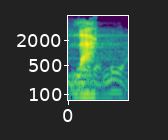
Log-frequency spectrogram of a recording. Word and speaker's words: nhạc: Nhạc thời cổ đại còn có một cách đọc là lạc, Chữ lạc trong tỷ lạc, tức là vui vẻ.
